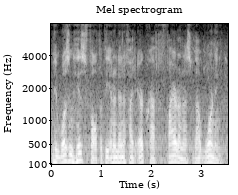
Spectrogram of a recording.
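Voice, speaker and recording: An actor playing a thoughtful war photojournalist, narrating past events in a measured, reflective way for a game. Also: male voice, mid-range voice, background noise, natural voice. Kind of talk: scripted cinematic narration.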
